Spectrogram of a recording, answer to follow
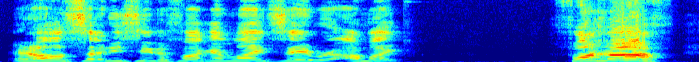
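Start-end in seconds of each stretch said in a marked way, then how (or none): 2.7-3.4 high, very loud shout of disbelief; losing it. Retold or imitated. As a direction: yell it out, thrilled and stunned. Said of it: "I lost my shit".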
